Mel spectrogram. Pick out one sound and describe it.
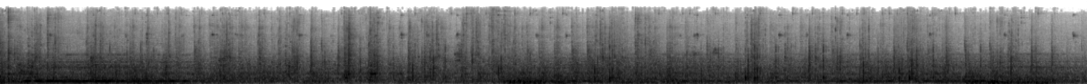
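Boots step on metal grating and hard floors.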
